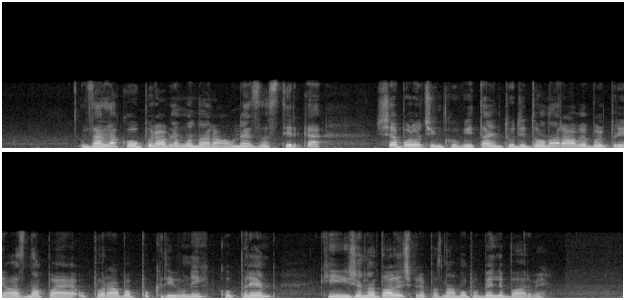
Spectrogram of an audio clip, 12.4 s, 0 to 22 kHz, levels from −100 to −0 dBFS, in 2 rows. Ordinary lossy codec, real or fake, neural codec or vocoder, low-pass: none; real; none; 9.9 kHz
